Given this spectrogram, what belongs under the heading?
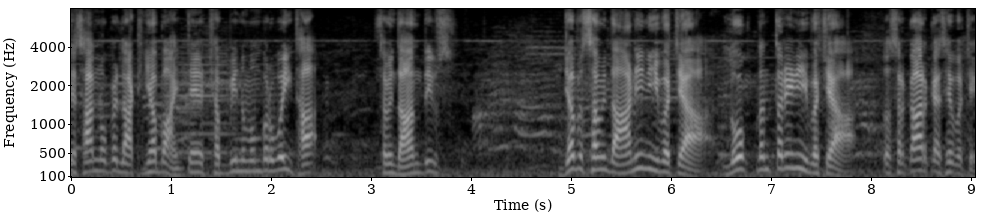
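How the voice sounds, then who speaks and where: Music plays in the background as a man speaks with a high pitch. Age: 60s. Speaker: politician. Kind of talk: interview. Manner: animated.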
